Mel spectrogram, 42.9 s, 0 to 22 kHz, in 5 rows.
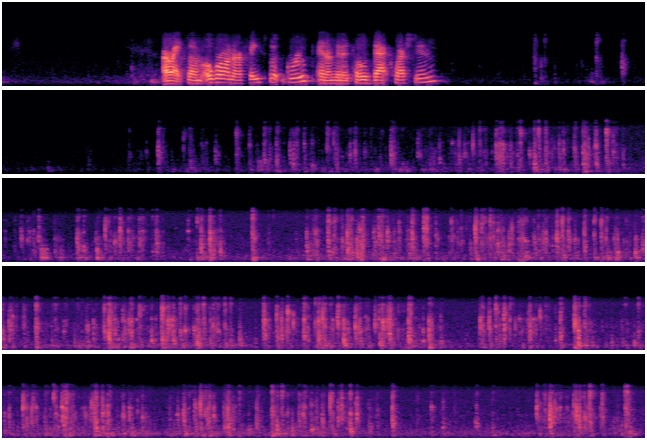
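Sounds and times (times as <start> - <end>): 
speech: 2.1 - 5.9
typing on a computer keyboard: 7.1 - 8.4, 10.2 - 42.8.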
